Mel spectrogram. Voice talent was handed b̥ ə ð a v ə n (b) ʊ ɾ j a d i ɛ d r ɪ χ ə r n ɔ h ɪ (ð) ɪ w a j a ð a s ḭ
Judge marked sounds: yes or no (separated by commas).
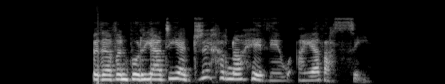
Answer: yes, yes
